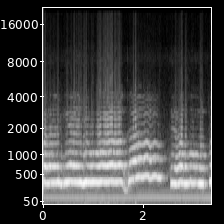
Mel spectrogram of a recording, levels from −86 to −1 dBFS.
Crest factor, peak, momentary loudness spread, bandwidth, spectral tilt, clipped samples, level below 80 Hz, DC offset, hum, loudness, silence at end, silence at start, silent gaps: 6 dB; -4 dBFS; 5 LU; 6 kHz; -8 dB/octave; under 0.1%; -48 dBFS; under 0.1%; 50 Hz at -35 dBFS; -12 LUFS; 0 s; 0 s; none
